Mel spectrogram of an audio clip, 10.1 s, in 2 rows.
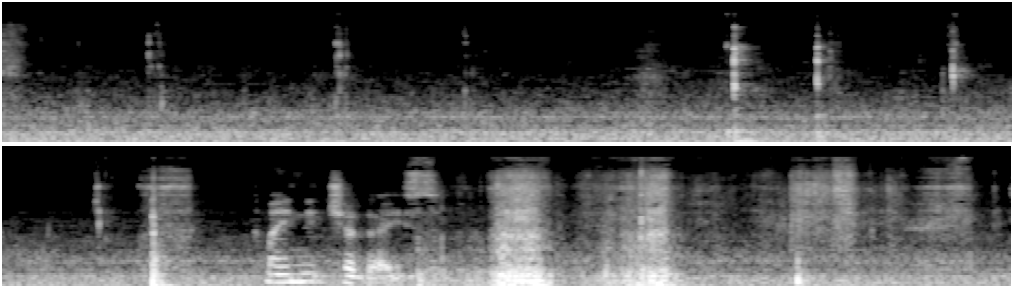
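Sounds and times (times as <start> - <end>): person chewing noodles: 0.0 - 5.7
low background hum: 0.0 - 10.0.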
